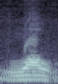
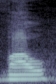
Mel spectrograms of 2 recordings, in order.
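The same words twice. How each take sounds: First: The first sound uses rounded lips without teeth. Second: The first sound uses teeth on the lower lip. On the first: The speaker calls it right. "होंठों को गोल करके अदा होती है" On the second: The speaker calls it wrong. "ऊपर के दांत नीचे के होंठों से लगा देते हैं ... ऐसे ये नहीं"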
